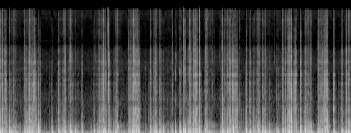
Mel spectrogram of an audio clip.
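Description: Fingertips and nails scratch and tap the plastic teeth of the lower jaw of a clear acrylic dental model. The result is a dense run of soft, dull, low clicks and scrapes with almost no ring, rising and falling in loudness throughout.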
